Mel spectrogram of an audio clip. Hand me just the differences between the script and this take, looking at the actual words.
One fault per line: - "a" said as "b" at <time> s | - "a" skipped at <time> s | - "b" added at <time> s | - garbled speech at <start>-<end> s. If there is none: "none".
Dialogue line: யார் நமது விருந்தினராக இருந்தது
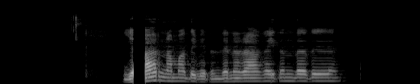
none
